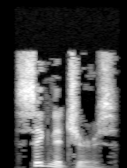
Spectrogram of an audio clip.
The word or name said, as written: signatures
